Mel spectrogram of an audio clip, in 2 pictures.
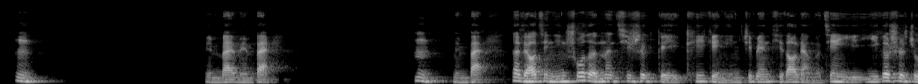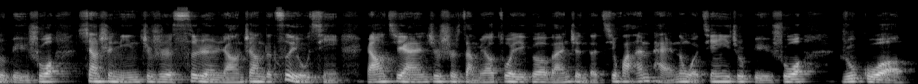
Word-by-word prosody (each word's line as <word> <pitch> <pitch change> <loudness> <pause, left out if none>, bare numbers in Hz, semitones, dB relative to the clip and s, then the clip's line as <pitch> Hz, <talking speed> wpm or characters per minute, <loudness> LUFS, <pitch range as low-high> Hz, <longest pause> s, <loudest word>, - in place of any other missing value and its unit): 嗯。 140 -3 -3 1.6
明 105 -2 -8
白 110 0 +3
明 100 -2 -7
白。 - - -1 1.2
嗯， 150 -2 -5
明 105 -3 -9
白， 115 +3 +1 0.2
那 170 - +3
了 140 -2 +7
解 150 - -2
您 130 +1 +2
说 160 +8 +2
的， 160 - +4
那 145 +3 0
其 140 +1 -4
实 140 +2 0
给 110 -8 -3
可 105 +5 -7
以 140 - 0
给 125 -4 0
您 100 0 -8
这 100 +6 -5
边 120 -1 -2
提 125 -1 -6
到 115 0 +2
2 115 -7 -3
个 85 - -11
建 125 +7 +1
议。 110 0 -6
一 125 +1 -3
个 165 - +5
是 155 -3 0
就 130 -5 -1
比 105 0 -5
如 95 - -6
说 125 +6 +2 0.2
像 130 +2 +2
是 130 +1 +2
您 110 -1 -2
就 120 +2 -3
是 120 -1 0
私 115 +6 +4
人 115 -5 +2
然 100 -1 -1
后 105 - -4
这 125 +4 0
样 125 -1 +2
的 120 - -3
自 115 0 +4
由 105 - +1
行， 110 -3 -5 0.2
然 115 0 +4
后 125 - +1
既 130 +2 0
然 115 -3 +4
就 130 +2 -1
是 125 -2 -2
咱 115 -4 -3
们 100 - -8
要 105 0 -1
做 125 +4 +2
一 115 -1 0
个 115 -1 -1
完 110 +1 -3
整 115 -5 -3
的 95 - -5
计 95 +8 -5
划 130 -1 0
安 145 +5 -3
排， 95 -11 -4
那 125 - -4
我 120 - 0
建 125 -1 -1
议 125 - +2
就 125 0 -2
比 125 -6 -7
如 95 - -7
说， 120 +5 +2 0.3
如 130 +2 -1
果， 115 -9 +3
120 Hz, 260 characters per minute, -25 LUFS, 110-130 Hz, 1.6 s, 了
